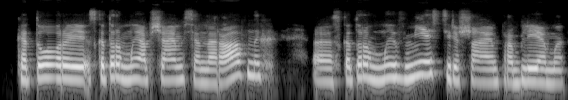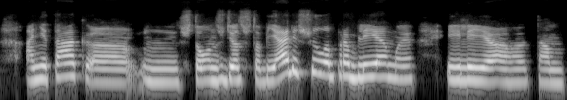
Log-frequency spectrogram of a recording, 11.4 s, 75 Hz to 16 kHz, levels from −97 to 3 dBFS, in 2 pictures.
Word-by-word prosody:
который 235 0 +4
с - - -14
которым 245 -1 +2
мы 235 0 0
общаемся 225 0 -3
на 190 -1 -1
равных, 270 +7 +2 0.5
э, 205 0 -3
с - - -18
которым 235 +1 0
мы 250 +2 +2
вместе 280 +3 0
решаем 210 -2 -4
проблемы, 195 -2 -1 0.3
а 215 - -4
не 235 +1 +2
так, 265 +2 0
э, - - 0
м, 200 0 -4
что 210 +2 -3
он 215 0 0
ждет, 225 0 +1
чтоб 210 -1 -8
я 220 +8 +5
решила 330 -3 +1
проблемы 255 -3 0 0.3
или, 220 -1 +3
а, 200 -1 -2
там, 195 -1 -4
225 Hz, 155 wpm, -20 LUFS, 205-250 Hz, 0.5 s, я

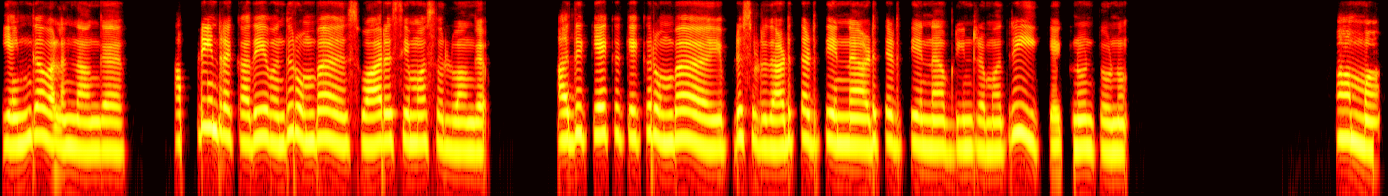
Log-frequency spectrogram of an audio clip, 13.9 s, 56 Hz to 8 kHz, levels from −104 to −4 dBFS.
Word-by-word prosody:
எங்க 230 +5 0
வளர்ந்தாங்க? 185 -2 -1 0.8
அப்டின்ற 295 +5 +3
கதைய 230 +3 +2
வந்து 215 +6 -1
ரொம்ப 230 0 +1 0.3
சுவாரஸ்யமா 220 +1 +1
சொல்லுவாங்க. 185 -2 -1 0.9
அது 230 +3 +2 0.2
கேட்க, 270 0 +3
கேட்க 245 +2 -1
ரொம்ப 225 +1 +1 0.4
எப்பிடி 205 +6 -3
சொல்றது, 195 -3 -2
அடுத்தடுத்து 225 +1 -3
என்ன, 210 0 0 0.2
அடுத்தடுத்து 220 -1 -4
என்ன? 195 -1 -1
அப்டின்ற 190 +1 -4
மாரி 230 +11 0 0.3
கேட்கணும்னு 195 - -2
தோணும். 175 0 -1 2.2
ஆமா. 210 -6 +2
215 Hz, 100 wpm, -24 LUFS, 195-230 Hz, 2.2 s, அப்டின்ற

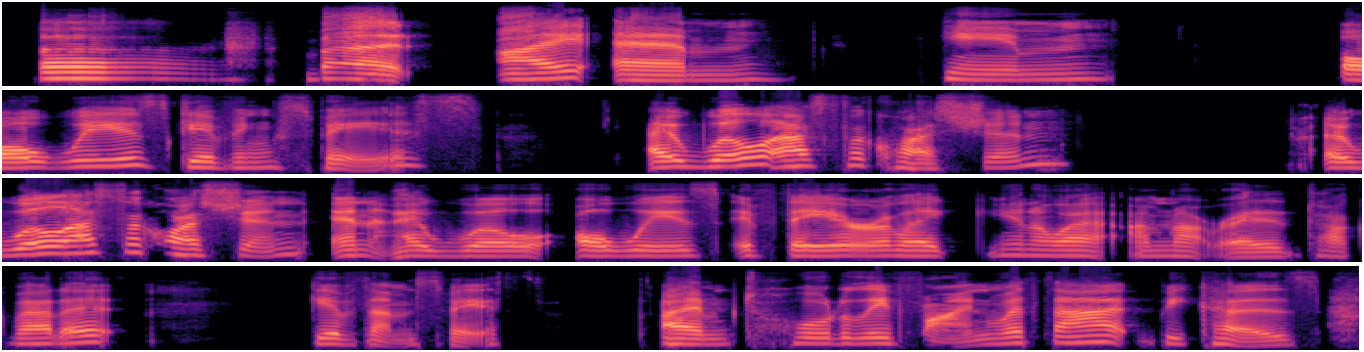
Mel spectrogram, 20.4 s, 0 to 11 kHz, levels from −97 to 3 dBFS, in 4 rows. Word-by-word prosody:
Ugh. 210 -2 +2 0.4
But 195 -2 +5 0.3
I 195 +5 +5
am 165 +2 +2 0.6
team 185 0 -5 0.9
always 205 +7 +2
giving 180 -1 -4
space. 175 - -9 0.6
I 190 +1 +5
will 215 +6 +4
ask 220 -3 +5
the 245 - -7
question. 235 +8 -5 1.0
I 175 - +2
will 205 +7 +4
ask 255 +2 +5
the 285 - -4
question, 200 0 -1
and 185 +2 +3
I 175 - -1
will 165 0 -3
always 175 0 -2
if 170 - -7
they 175 0 +2
are 180 - +2
like, 175 -1 -2
"You 195 0 -11
know 185 -1 -5
what? 175 -1 -1
I'm 170 - -7
not 170 -1 -5
ready 150 +1 -4
to - - -31
talk - - -9
about 175 +1 0
it." 220 +2 -1 0.7
Give - - -3
them - - -4
space. - - -5 0.6
I'm 165 -1 +4
totally 185 0 -3
fine 170 -2 -2
with 200 +2 -2
that 220 +2 +4
because 160 -6 -4
185 Hz, 130 wpm, -23 LUFS, 175-210 Hz, 1.0 s, But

